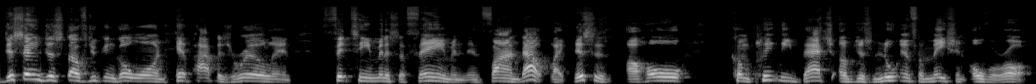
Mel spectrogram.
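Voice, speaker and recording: A man's voice: on the high side, expressive, normal speed. A man from Harlem with a New York accent, hosting a casual interview and asking questions in an easygoing way. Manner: laid-back, asks questions, peppers lines with "you feel me". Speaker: podcast host.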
